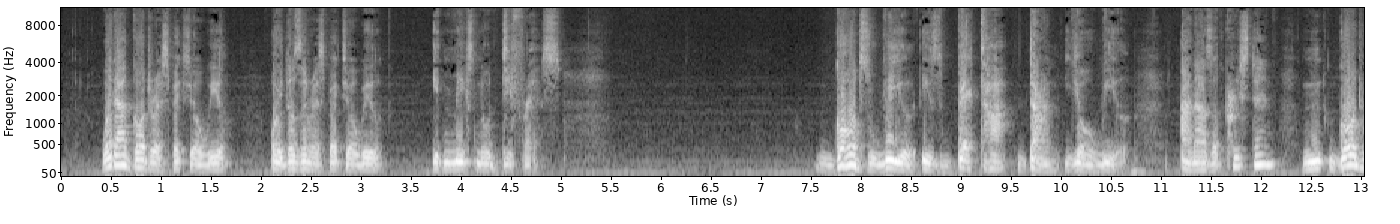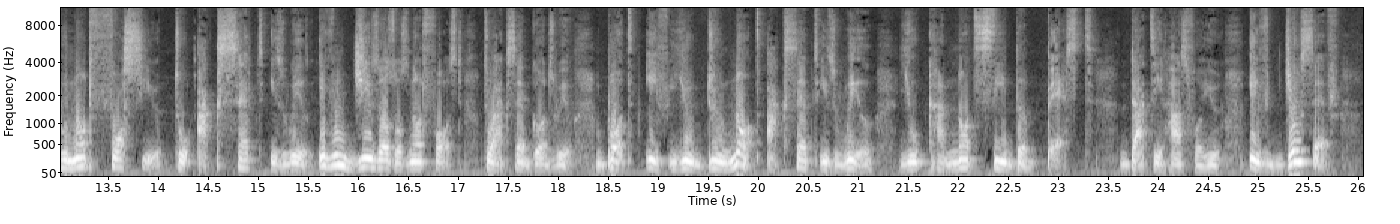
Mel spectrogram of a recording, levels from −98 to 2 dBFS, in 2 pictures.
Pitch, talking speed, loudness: 100 Hz, 145 wpm, -11 LUFS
